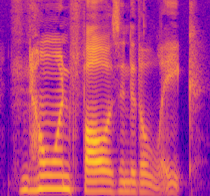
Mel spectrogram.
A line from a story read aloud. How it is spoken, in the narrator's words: Charles laughed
